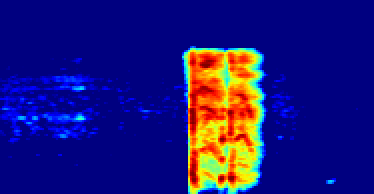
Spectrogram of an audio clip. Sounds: Cough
